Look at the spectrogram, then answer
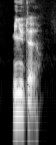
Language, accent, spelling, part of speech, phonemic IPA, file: French, France, minuteur, noun, /mi.ny.tœʁ/, LL-Q150 (fra)-minuteur.wav
- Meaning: timer (device that times backwards)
